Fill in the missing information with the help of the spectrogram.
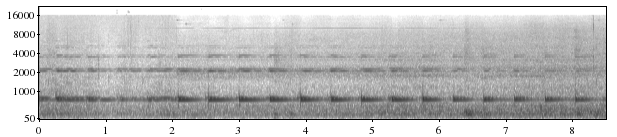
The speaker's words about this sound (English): There's a train going by, is why everything's beeping.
